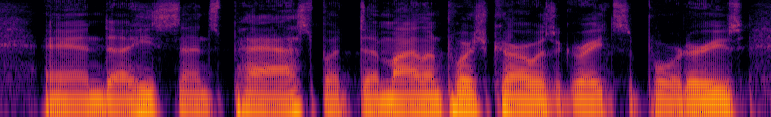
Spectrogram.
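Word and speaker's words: Milan Puskar: Uh for the for those that are out there the proper pronunciation is Milin Pusker. No actually it's Milin and then just think about pushing a car. Milin Pushkar.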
